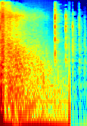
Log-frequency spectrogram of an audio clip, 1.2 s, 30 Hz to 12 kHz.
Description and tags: This is a self-made recording of a 9mm with sound of casing hitting the ground.
9mm, firearm, firing, gun, gunshot, pistol, shooting, shot, weapon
